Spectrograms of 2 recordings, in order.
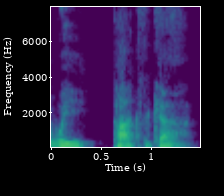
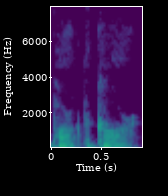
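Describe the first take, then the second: First: The r sounds are dropped, non-rhotic accent. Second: The r sounds are pronounced, rhotic accent. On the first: "like people from Boston, we" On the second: "rather than"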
